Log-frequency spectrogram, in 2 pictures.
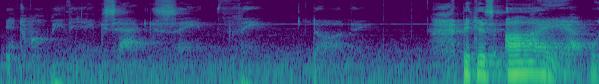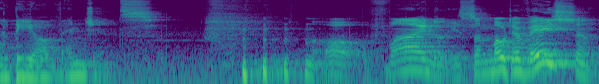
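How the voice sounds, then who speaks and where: Man playing a slow, echoing, possessive fallen king. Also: medium pitch, lively intonation, a bit bright. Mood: gleeful, wry. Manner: slow, teasing, commanding, with drawn-out words and whispers. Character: possessive fallen dragon king, amused, seductive, menacing. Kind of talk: intimate ASMR fantasy audio roleplay. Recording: roomy echo, faint background noise.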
